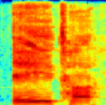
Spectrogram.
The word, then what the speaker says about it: eta: e e e epsilon this is now going to be the long e eta okay eta like the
